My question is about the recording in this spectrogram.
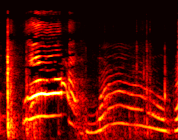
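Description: Two drawn-out vocal exclamations, a short high 'ooh' about half a second in, then a longer one that rises and falls in pitch.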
